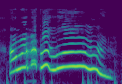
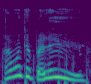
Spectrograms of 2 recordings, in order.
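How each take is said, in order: First: Demanding shout. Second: Said in the usual way. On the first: Real, not acted. Player yelling at the seller for a balloon, demanding shout.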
